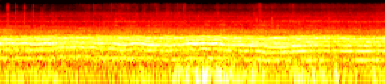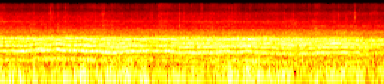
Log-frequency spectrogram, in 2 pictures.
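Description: A slow chanted melody, one voice held and gliding gently in pitch without pauses, over a steady low rumble.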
